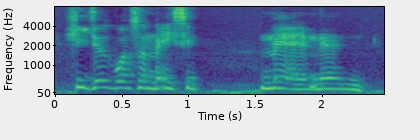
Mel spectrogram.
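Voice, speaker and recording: A woman from Colombia with a Colombian Spanish accent, a Spanish native speaker, telling her story earnestly as a podcast guest, pausing often with fillers. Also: mid-range voice, steady tone, darkish tone. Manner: earnest, halting, many fillers. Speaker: guest, nonprofit founder. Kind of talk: podcast interview, personal story.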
